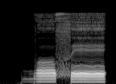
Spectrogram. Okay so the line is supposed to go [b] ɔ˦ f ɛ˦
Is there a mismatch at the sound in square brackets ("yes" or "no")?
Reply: no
